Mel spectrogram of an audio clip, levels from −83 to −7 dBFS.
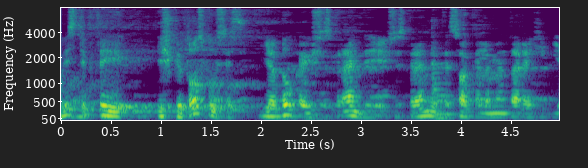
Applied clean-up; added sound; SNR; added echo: classical method WPE with log-MMSE.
